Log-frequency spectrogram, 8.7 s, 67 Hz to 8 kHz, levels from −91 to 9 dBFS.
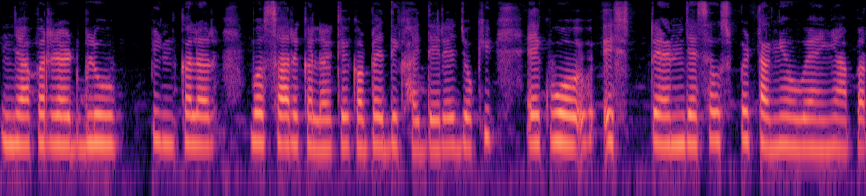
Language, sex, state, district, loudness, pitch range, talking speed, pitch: Hindi, female, Haryana, Charkhi Dadri, -19 LUFS, 230-245 Hz, 195 wpm, 240 Hz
